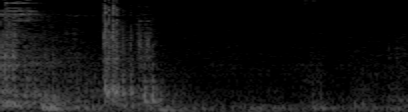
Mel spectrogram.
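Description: Cordless phone being picked up off a table and answered: two short handling clicks, about half a second apart, then quiet room tone.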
